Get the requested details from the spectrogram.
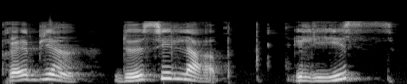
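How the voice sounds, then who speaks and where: Slow, encouraging woman teacher. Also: mid-range voice, sing-song, darkish tone, slight background noise. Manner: slow, encouraging, sounding out syllables. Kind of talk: classroom phonics lesson. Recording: dull lo-fi recording.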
